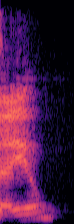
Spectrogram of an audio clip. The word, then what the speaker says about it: Chiclayo: Chiclayo? – Yeah.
